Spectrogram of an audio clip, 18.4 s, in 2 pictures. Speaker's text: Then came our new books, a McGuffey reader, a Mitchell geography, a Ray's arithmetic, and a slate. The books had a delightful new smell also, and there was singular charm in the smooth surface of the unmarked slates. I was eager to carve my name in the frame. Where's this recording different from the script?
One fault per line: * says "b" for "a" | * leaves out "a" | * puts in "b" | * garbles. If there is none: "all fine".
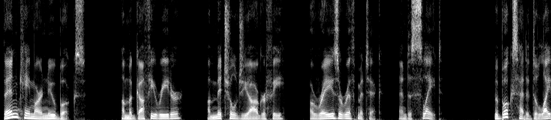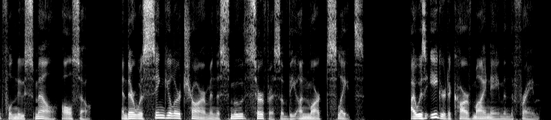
all fine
